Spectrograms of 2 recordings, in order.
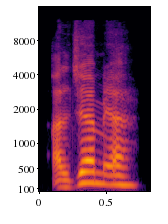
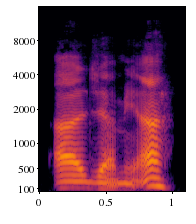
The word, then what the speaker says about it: الجامعة: في النطق يا إخوة لا تخطئ في النطق الحرف الممدود لابد أن يكون ممدودا مثلا الجامعة الجامعة الجيم ممدودة لا تقول الجامعة لا ولكن الجامعة الجامعة ليس الجميع المعنى بينهما مختلف طيب ini kita tinggal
